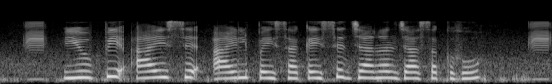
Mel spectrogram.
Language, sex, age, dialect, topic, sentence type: Magahi, female, 25-30, Western, banking, question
